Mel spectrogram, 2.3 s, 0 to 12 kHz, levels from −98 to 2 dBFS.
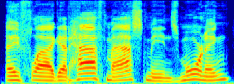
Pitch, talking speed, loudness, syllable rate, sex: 165 Hz, 180 wpm, -17 LUFS, 3.6 syllables/s, male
